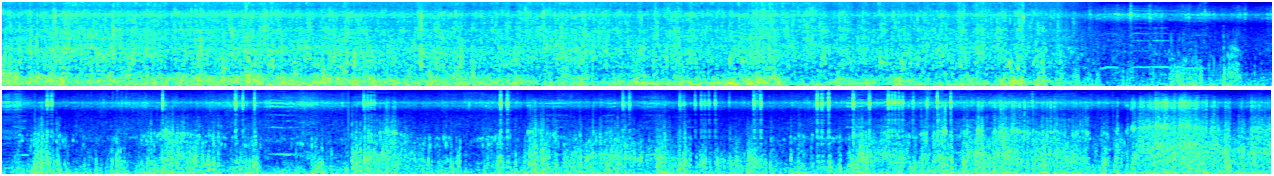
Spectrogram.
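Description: Strong wind buffets a sailboat beating upwind in rough water, a loud roar for the first ten seconds, then gustier rushing and splashing against the hull with the breeze still pressing.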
